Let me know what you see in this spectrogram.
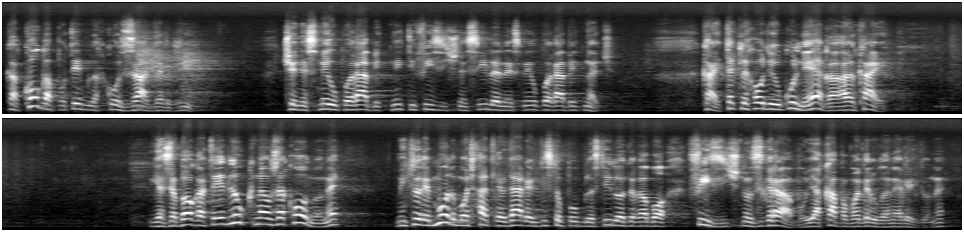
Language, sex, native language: Slovenian, male, Slovenian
